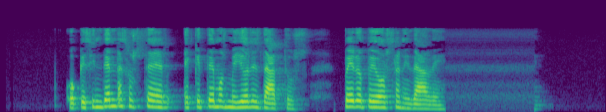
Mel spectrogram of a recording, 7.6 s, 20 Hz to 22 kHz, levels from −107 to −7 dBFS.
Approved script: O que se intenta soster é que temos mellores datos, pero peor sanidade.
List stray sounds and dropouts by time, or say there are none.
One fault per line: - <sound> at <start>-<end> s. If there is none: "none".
none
